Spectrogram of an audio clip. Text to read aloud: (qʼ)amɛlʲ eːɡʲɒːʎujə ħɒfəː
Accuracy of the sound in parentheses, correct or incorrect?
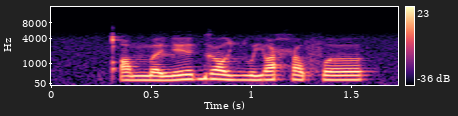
correct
